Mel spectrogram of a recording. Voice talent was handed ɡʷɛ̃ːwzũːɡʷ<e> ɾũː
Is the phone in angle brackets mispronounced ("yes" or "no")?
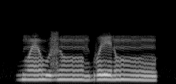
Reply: no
